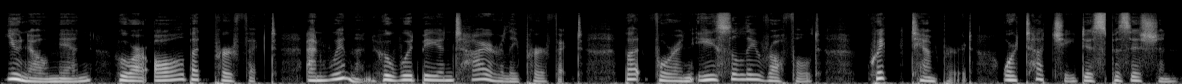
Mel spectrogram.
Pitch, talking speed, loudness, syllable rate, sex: 175 Hz, 125 wpm, -22 LUFS, 4.2 syllables/s, female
